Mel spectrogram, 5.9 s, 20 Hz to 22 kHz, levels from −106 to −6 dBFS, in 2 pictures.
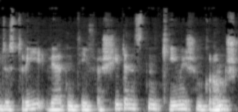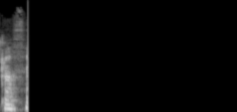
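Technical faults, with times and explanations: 3.32 s to the end, audio dropout to silence: the speech stops abruptly mid-flow and never returns, and the remainder is silence with no room tone or hiss. The likely cause is that the input was lost, through a disconnected device, a broken link or an accidental mute, while recording carried on writing silence. On the waveform the trace collapses to a flat line; the spectrogram goes dark across all frequencies from that point.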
